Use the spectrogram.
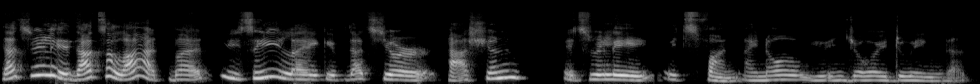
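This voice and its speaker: Woman tutor, slow-talking, gravelly, raised pitch, video call. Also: darkish tone. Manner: slow, encouraging, many fillers. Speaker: English speaking tutor. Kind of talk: encouraging online speaking practice.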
